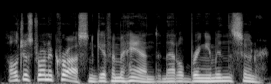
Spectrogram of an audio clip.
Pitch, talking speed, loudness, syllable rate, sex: 150 Hz, 355 wpm, -15 LUFS, 7.1 syllables/s, male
